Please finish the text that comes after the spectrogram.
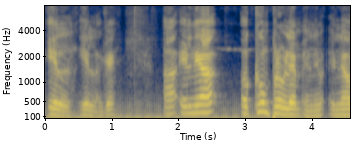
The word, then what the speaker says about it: il n'y a: N-Y-A, nya, il nya. Now, some people may say nya, and they're going to eat the ill, but that's when you are advanced, okay? Continue to say ill, okay? Il n'y a aucun problème, il n'y a aucun problème.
